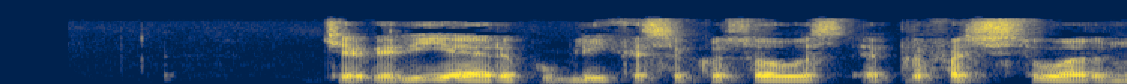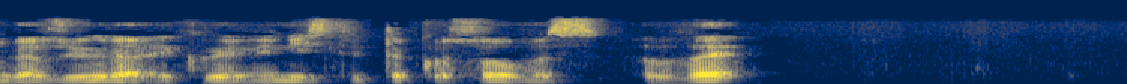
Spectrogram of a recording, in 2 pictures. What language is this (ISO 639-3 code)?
sqi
